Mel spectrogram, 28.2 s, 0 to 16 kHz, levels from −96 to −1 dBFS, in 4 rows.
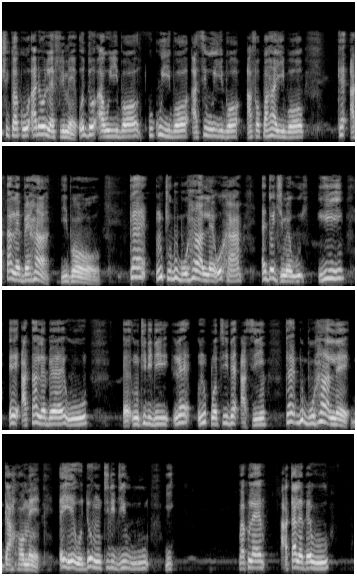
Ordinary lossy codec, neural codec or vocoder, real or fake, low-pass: MP3, 48 kbps; codec, 16 kHz, 4 kbps, FreqCodec, larger model; fake; 7.2 kHz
